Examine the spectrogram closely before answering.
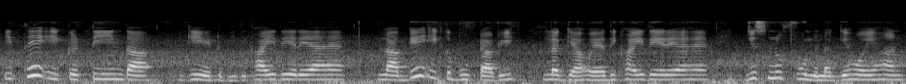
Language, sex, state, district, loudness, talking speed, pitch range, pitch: Punjabi, female, Punjab, Pathankot, -17 LUFS, 170 wpm, 210-235 Hz, 225 Hz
